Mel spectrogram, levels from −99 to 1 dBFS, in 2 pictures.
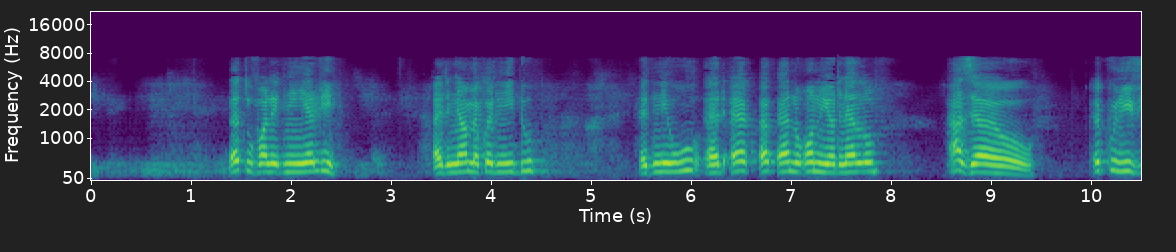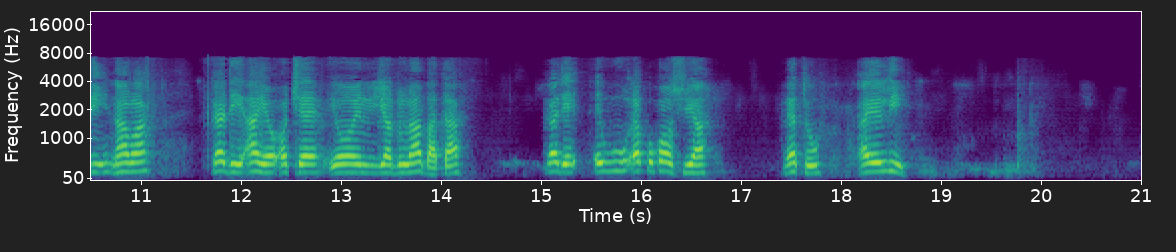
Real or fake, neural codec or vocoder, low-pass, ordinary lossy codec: fake; codec, 16 kHz, 1 kbps, X-Codec, WavLM features, trained on Multilingual LibriSpeech; 7.2 kHz; AAC, 32 kbps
